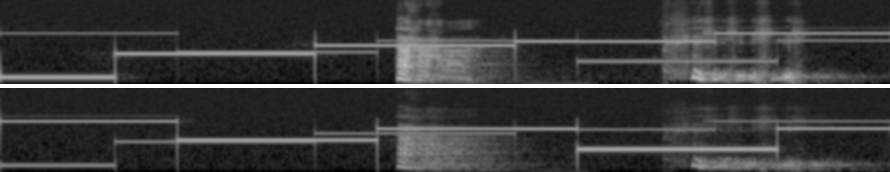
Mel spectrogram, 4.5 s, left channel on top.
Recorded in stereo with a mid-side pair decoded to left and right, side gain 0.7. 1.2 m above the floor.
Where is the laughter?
50° left, 1.8 m.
